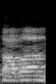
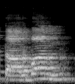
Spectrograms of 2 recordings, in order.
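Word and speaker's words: turban: শব্দের সঠিক উচ্চারণ হবে টাবান ট আকার বয় আকার দন্তন্য উচ্চারণটা কেমন হবে টি ইউ আর বি এন টাবান উচ্চারণটা টারবান হবে না টাবান টার্বান নয় টারবান নিশ্চয়ই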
